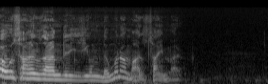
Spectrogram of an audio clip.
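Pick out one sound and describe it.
An elderly man speaks calmly into a microphone, heard through a loudspeaker.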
